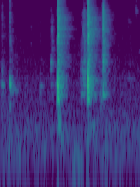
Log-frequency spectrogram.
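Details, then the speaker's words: Vintage Unique portable cassette player with IC automatic level control, fresh batteries: few sharp irregular clicks, no steady motor hum, wheel moving but transport catching and skipping; cause unknown — clicking, transport skipping. "Well, I hear it clicking, and there's a wheel moving. It's kind of skippy."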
